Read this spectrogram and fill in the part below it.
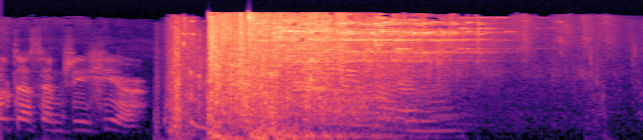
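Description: A crate bursts open with a loud whoosh.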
